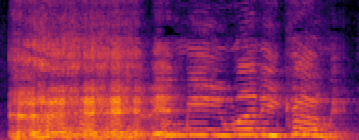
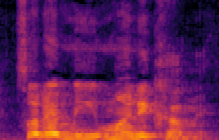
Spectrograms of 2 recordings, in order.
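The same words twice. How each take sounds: First: High, slow, laughing squeal. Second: Said in the usual way. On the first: Real, not acted. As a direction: laugh it out in delight. Repeats the phrase, then laughs.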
